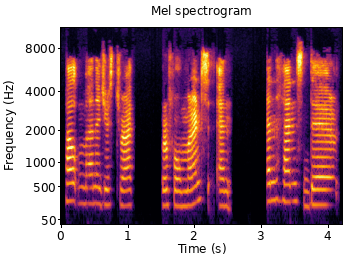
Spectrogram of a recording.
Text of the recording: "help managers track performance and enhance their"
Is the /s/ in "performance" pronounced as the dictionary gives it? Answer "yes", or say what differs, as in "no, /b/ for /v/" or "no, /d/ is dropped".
yes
